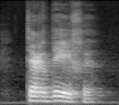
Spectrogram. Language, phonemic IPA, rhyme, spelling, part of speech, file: Dutch, /ˌtɛrˈdeː.ɣə/, -eːɣə, terdege, adverb, Nl-terdege.ogg
- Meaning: very much, profoundly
